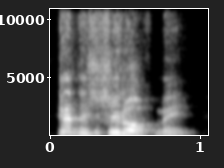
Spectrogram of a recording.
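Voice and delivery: hammed-up coach outburst; mock yell. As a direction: shout it the second time, fed up. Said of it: "And he's like".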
